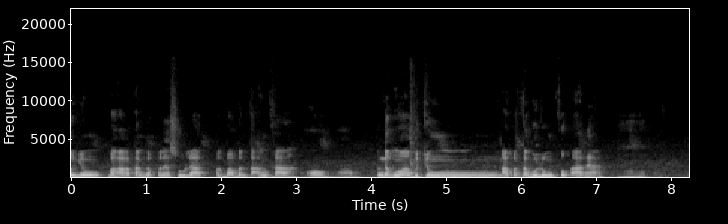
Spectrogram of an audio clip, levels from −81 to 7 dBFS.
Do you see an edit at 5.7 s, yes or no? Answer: yes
